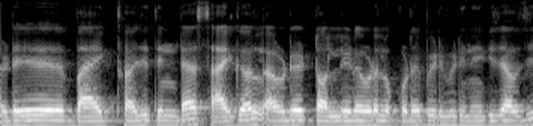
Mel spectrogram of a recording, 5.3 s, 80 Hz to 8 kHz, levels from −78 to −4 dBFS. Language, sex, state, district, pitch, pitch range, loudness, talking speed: Odia, male, Odisha, Khordha, 110 Hz, 110-115 Hz, -15 LUFS, 180 wpm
